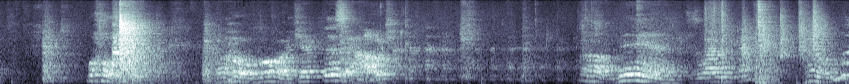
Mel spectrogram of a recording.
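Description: People talking, with a loud burst of noise about a second in.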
